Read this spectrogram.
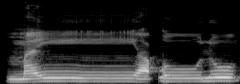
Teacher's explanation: میم کو ہم نے نون اور یا کے ساتھ ملا کر غنہ کرنا ہے، یہاں پر ہو رہا ہے ادغام مال غنہ۔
